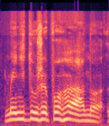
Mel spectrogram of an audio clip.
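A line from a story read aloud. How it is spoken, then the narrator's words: Moan. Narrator (Ukrainian): застогнала Віолета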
